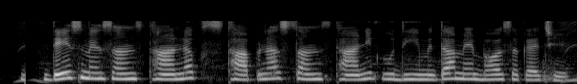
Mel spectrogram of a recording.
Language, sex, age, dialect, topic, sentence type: Maithili, female, 18-24, Southern/Standard, banking, statement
